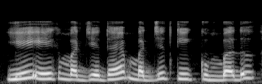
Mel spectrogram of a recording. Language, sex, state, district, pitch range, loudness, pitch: Hindi, male, Delhi, New Delhi, 220-260 Hz, -11 LUFS, 245 Hz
